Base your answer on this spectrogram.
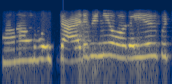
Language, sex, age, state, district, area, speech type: Hindi, female, 18-30, Madhya Pradesh, Harda, urban, conversation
